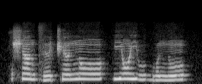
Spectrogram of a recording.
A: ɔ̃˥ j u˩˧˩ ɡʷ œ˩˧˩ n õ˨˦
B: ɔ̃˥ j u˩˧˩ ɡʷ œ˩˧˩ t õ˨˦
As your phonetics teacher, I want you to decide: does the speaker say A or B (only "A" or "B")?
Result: A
